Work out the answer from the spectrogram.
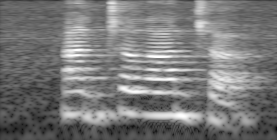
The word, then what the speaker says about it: Atalanta: Atalanta. It's like Atlanta, but it's like Atalanta. More A's involved.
